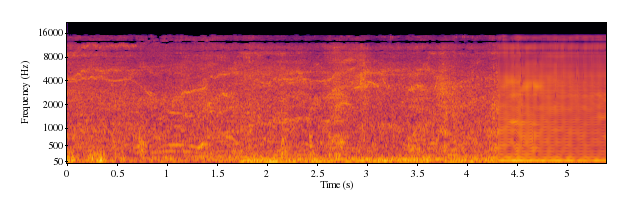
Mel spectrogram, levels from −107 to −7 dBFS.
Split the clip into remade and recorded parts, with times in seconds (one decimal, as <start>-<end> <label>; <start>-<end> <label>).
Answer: 0.0-4.3 recorded; 4.3-5.4 remade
